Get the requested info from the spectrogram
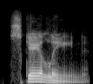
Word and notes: scalene: American English

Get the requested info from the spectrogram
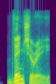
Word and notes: venturi: British English

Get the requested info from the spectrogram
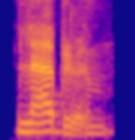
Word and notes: labarum: Indian

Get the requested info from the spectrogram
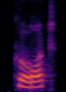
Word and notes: caught: Indian

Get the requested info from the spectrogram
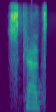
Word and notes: scads: Indian

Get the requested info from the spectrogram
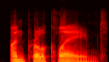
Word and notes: Unproclaimed: American English

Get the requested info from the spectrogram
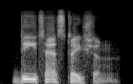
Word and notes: detestation: British English

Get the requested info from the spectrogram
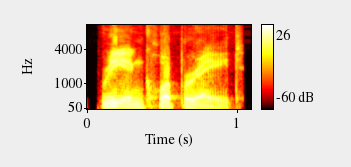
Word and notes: reincorporate: American English

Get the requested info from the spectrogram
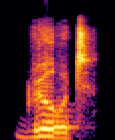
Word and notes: groat: Indian

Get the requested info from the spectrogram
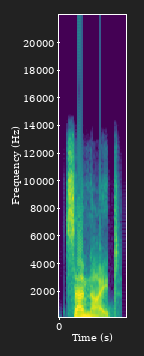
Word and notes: Samnite: Indian

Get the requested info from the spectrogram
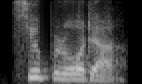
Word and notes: Superorder: Indian

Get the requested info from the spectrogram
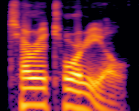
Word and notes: territorial: American English

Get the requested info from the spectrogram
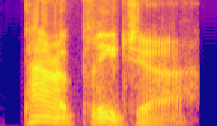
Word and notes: paraplegia: British English

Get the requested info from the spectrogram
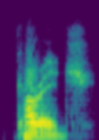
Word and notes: courage: American English

